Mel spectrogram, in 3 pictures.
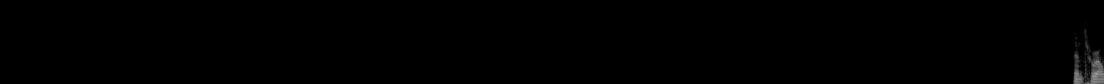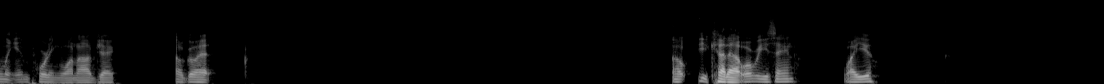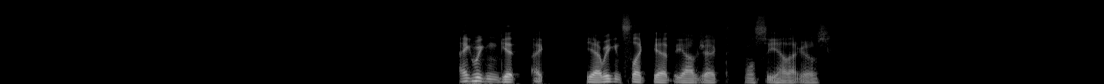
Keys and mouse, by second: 1.7 middle click, 2.2 middle click, 3.0 middle click, 4.9 click, 5.3-6.3 middle drag, 27.8 middle click, 30.4 middle click, 31.1 middle click.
